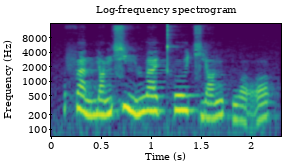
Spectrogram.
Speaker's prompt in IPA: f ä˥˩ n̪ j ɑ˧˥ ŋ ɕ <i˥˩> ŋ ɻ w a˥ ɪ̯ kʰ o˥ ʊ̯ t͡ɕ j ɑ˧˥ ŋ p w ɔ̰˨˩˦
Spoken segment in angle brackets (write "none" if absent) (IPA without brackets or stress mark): i˥˩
